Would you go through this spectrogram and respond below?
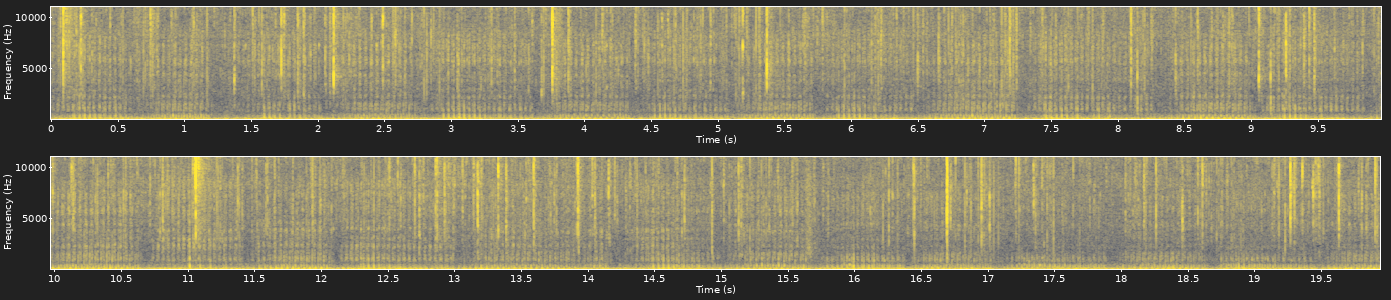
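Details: Continuous cat purr, deep and vibrating, its breath-by-breath pulses repeating under a second apart, layered with constant fireplace crackle and scattered sharp pops.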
